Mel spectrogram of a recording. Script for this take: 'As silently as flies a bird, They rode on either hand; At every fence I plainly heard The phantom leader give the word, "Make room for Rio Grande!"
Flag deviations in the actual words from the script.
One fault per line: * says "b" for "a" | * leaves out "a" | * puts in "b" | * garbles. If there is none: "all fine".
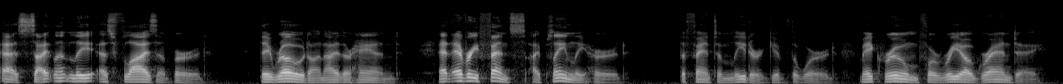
all fine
